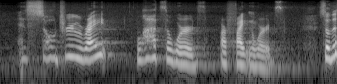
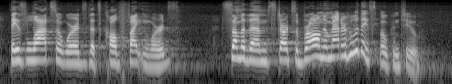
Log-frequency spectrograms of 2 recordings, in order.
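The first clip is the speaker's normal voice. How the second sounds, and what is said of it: Put-on New Jersey accent. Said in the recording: “I'm pretty sure it has to be said with a Jersey accent. So I'm gonna give it my best shot.”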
